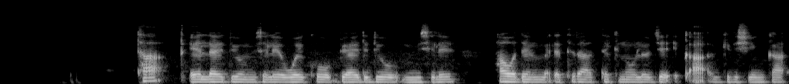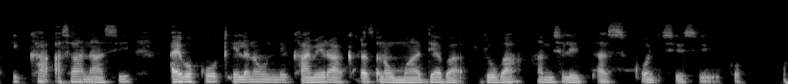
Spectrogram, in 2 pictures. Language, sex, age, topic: Gamo, male, 18-24, government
